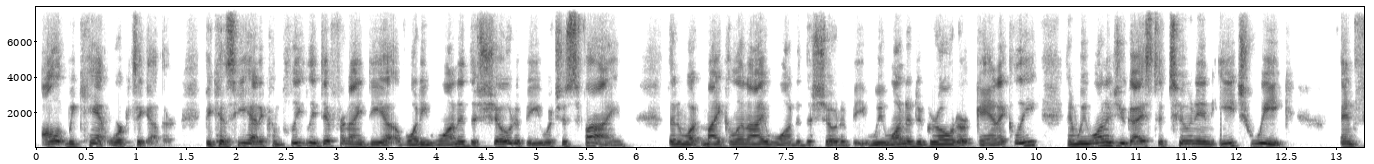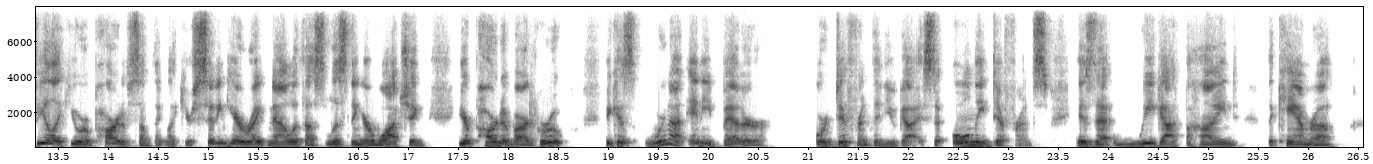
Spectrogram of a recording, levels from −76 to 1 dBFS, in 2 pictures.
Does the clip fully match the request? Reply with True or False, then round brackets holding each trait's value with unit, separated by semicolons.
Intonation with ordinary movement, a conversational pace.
False (3.0 semitones; 210 wpm)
